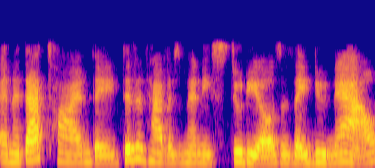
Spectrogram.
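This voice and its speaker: Delivered at a fairly slow pace, this is an ordinary speaking voice. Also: woman. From Taiwan, moved to US at 8. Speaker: attorney and beauty pageant winner. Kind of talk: podcast interview. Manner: casual, with filler words.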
